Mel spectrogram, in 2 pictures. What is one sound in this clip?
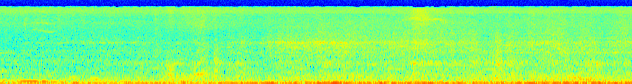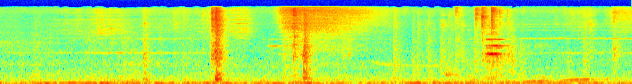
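A tram rumbles steadily along the rails.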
